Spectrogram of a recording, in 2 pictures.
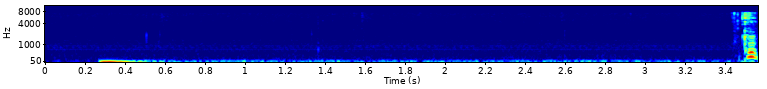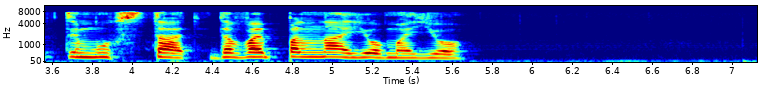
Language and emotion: Russian, angry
